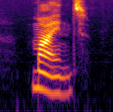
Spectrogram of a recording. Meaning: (noun) plural of mind; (verb) third-person singular simple present indicative of mind
- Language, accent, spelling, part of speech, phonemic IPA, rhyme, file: English, US, minds, noun / verb, /maɪndz/, -aɪndz, En-us-minds.ogg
